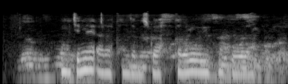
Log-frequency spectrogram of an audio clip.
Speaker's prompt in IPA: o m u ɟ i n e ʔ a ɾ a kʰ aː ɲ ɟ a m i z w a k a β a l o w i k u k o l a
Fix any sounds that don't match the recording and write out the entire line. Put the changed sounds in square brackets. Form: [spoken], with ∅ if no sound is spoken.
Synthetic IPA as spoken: o m u [c] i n e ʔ a ɾ a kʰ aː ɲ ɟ a m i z w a k a β a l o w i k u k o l a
